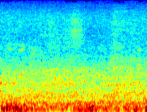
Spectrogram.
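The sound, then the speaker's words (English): Strong wind blows outdoors at the corner of Magic Way and Disneyland Drive, across the street from the Downtown Disney sign, a steady, loud low rumble buffeting the microphone with a rough hiss spread above it, lasting throughout without a break. “As I'm sure you can hear, it's really windy.”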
